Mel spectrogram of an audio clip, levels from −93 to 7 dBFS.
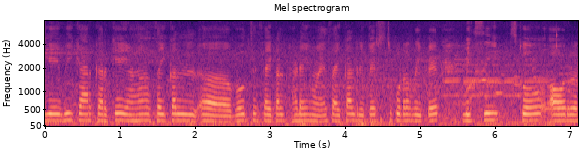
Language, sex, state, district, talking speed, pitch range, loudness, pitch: Hindi, female, Odisha, Sambalpur, 145 wpm, 180-190 Hz, -17 LUFS, 185 Hz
